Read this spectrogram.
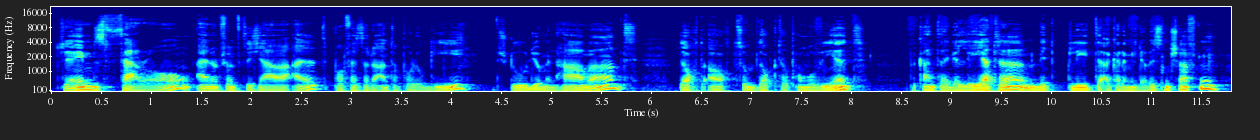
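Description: Obliging embassy official, very deep creaky voice, lively intonation, methodical, radio mystery. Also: male voice, full character voice. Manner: courteous, measured, reads out files methodically. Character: obliging, businesslike male embassy official briefing investigators. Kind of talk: German radio drama acting.

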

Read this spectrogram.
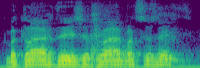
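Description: An actor playing a stern, sceptical judge questioning a witness with authority in a radio drama. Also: male voice, medium pitch, steady tone, a little slow, dark tone, natural voice. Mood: probing, sceptical. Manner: authoritative, probing. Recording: muffled, slightly noisy old radio recording.

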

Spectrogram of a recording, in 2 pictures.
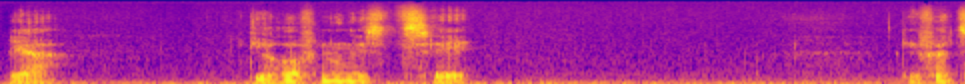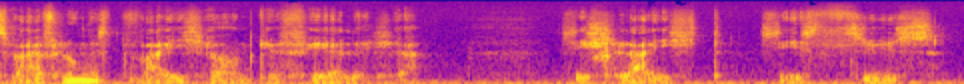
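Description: An actor playing a troubled middle-aged priest in a 1950s radio drama, brooding and hushed, with bursts of passion. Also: male voice, very deep voice, level tone, slow, creaky, long pauses, slight background noise, exaggerated voice. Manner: brooding, swings from hushed whispers to impassioned outbursts.

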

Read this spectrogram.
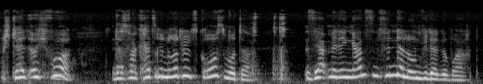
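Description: A female performer playing a plucky, quick-witted schoolgirl in a children's radio play, pert and friendly. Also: very high-pitched, lively intonation, mellow, a little hiss or hum. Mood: sincere, pleased.

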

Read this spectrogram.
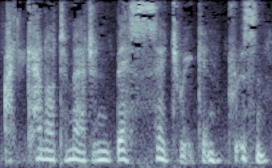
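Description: A woman's voice: low voice, moderate pace, slight background noise, natural voice. An older actress playing an observant, genteel elderly lady sleuth in a British radio drama, with an English accent and a prim, precise manner. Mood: sorrowful, certain. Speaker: actor in a radio mystery drama.

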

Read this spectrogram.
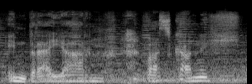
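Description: An actress playing a pious, guilt-ridden old maidservant, halting and deferential, in a radio play. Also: female voice, low-pitched, flat delivery, creaky, loud music behind the voice, heavily acted. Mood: brooding. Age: older.

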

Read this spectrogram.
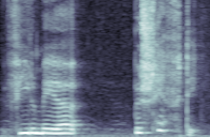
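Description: An actress playing a respectful, observant maidservant in 1940s German radio drama style, measured and deferential. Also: female voice, high-pitched. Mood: respectful, thoughtful.

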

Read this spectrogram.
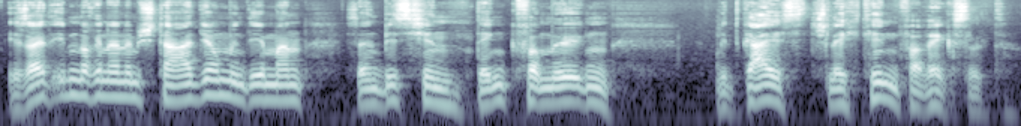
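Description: An actor playing an earnest young scientist from another planet in a radio play, halting at times and given to grave pronouncements. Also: male voice, mid-range voice, natural voice. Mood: exasperated. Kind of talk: German radio play acting.

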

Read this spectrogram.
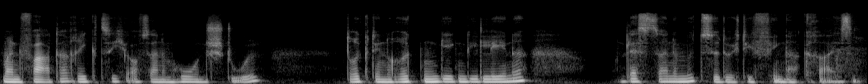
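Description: An actor playing a policeman's son who narrates his memories in a measured, observant way for a radio drama. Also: mid-range voice, level tone, dark tone. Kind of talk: scripted radio drama narration, present tense.

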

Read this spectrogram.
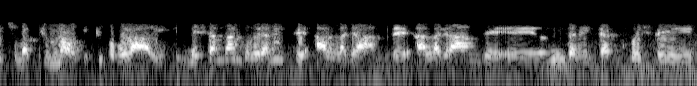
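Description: A man speaking as a guest in a radio interview, searching for words at times. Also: medium pitch. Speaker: guest, festival organiser. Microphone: telephone. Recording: narrow, tinny phone line.

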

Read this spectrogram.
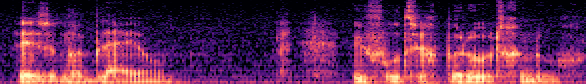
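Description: A man's voice: very deep voice, normal speed, gravelly, fairly bright tone, slight background noise, heavily acted. An actor playing a man in his forties in a Dutch radio play, soothing and coaxing his uncle with cheerful encouragement. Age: 40s. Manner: coaxing, reassuring. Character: forty-three-year-old nephew, soothing and cheerfully encouraging.

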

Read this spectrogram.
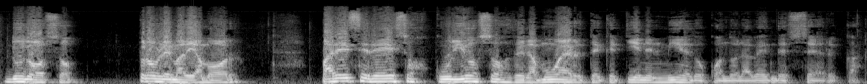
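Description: A gloomy dutiful sanatorium assistant, lowish voice, dry and deferential, radio play acting. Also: male voice, steady tone, slow pace. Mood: dry, reporting. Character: gloomy, dutiful male sanatorium assistant reporting to his doctor. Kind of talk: theatrical radio drama acting.

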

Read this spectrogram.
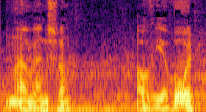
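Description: An actor playing a bored, worldly, genial drinker with a laconic manner in an old radio drama. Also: male voice, deep voice, expressive, unhurried, over music. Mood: world-weary. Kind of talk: 1960s German radio drama acting.

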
